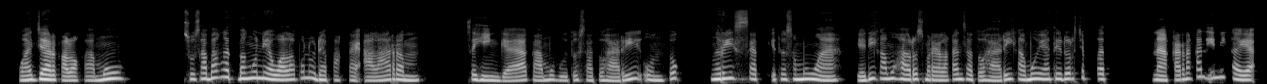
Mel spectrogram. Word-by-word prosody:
wajar 220 +3 +5
kalau 190 -2 -1
kamu 220 +9 +2 0.6
susah 245 +1 -2
banget 300 0 -1
bangunnya, 275 0 +4
walaupun 225 +7 +2
udah 220 -6 +2
pakai 195 -2 -7
alarm, 195 +2 0 0.5
sehingga 190 -3 +1
kamu 195 +2 -1
butuh 190 +2 -5
1 190 -1 -5
hari 205 +10 -1
untuk 210 +7 -2 0.2
ngereset 245 -1 +1 0.2
itu 235 +1 -3
semua. 230 -5 +3 0.2
Jadi, 195 +9 0
kamu 265 0 +1
harus 240 -2 0
merelakan 205 +3 0
1 210 -5 -3
hari, 195 +5 -1
kamu 245 +2 +3
yang 240 - -1
tidur 255 0 0
cepat. 250 -4 -6 0.4
Nah, 210 -2 +3
karena 210 +5 -1
kan, 350 - -3
ini 320 +4 -4
kayak, 210 -4 +2
225 Hz, 160 wpm, -19 LUFS, 195-250 Hz, 0.6 s, wajar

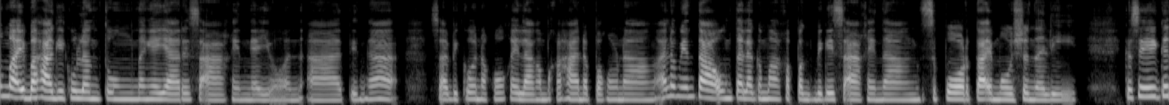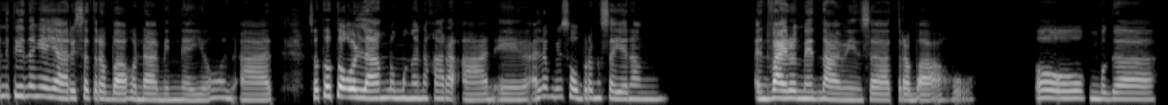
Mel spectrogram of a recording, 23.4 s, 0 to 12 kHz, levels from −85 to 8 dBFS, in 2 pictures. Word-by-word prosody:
maibahagi 255 -3 +6
ko 240 0 +1
lang 220 -2 +1
'tong 210 -2 -1
nangyayari 205 -2 +1
sa 180 -2 -4
akin 185 0 -7
ngayon 90 - -6
at 180 0 -5
yun 195 +2 -4
nga 210 -1 -2 0.3
sabi 200 0 -2
ko 215 +2 -5
nako 205 +1 -4
kailangan 195 -3 -1
makahanap 195 -1 -2
ako 195 +1 -4
ng, 190 0 -4
alam 265 +7 -1
mo - - -3
yung 295 0 -3
taong 245 -4 +4
talagang 220 -2 +1
makakapagbigay 205 -2 -2
sa 195 - 0
akin 190 0 -4
ng 190 -1 -3 0.2
supporta 210 0 +3
emotionally. 195 -1 0 0.4
Kasi 290 +2 +2
ganito 315 +1 0
yung 315 -1 +1
nangyayari 260 -5 +2
sa 260 - 0
trabaho 220 -3 0
namin 190 -2 -2
ngayon 190 +7 -5
at 185 0 -4 0.3
sa 255 - -1
totoo 305 -1 +6
lang 245 0 +3
nung 245 - 0
mga 235 -1 +1
nakaraan, 200 -4 -4
eh, 195 0 -4
alam 285 +6 -4
mo 275 - -7
yung 275 - -10
sobrang 255 -2 0
saya 225 -3 -2
ng 210 -1 -3 1.0
environment 235 0 +6
namin 190 -4 -1
sa 190 -1 -1
trabaho. 190 +2 -4 0.6
Oo, 240 -1 +2
kumbaga, 215 -2 -1
210 Hz, 145 wpm, -23 LUFS, 195-235 Hz, 1.0 s, maibahagi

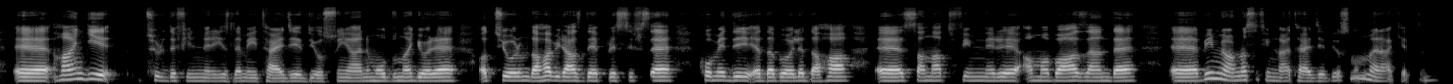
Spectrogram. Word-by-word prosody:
eee, 170 -1 +7
hangi 240 - +1 0.2
türde 175 -3 -6
filmleri 165 -2 -9
izlemeyi 155 -1 -6
tercih 150 0 -2
ediyorsun? 150 +1 -6
Yani, 155 0 -4
moduna 170 0 -2
göre, 170 0 +3 0.2
atıyorum, 185 - 0
daha 185 +3 +4
biraz 175 -1 +2
depresifse 175 +1 +1 0.2
komedi 190 -2 -1
ya 175 -2 0
da, 170 0 +4
böyle, 175 0 +1
daha, 180 +3 +2 0.3
eee, 170 0 +5
sanat 180 +1 -4
filmleri 175 -2 -2
ama 175 +1 -5
bazen 175 0 +1
de, 175 +1 +4 0.3
eee, 170 0 +4
bilmiyorum. 245 -8 -1
Nasıl 205 +2 -4
filmler 170 -5 -9
tercih 155 0 -4
ediyorsun? 175 +3 -11
Onu 135 - -8
merak 160 -1 -6
ettim. 190 +1 -18
175 Hz, 140 wpm, -23 LUFS, 165-180 Hz, 0.3 s, eee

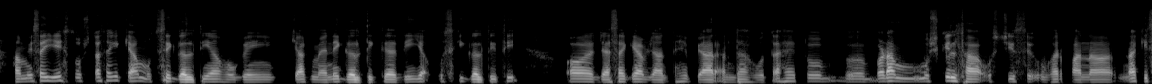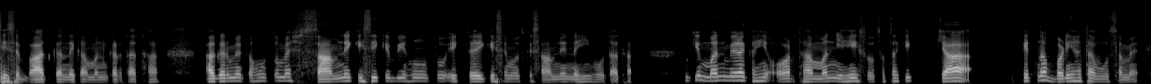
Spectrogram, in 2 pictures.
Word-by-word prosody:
हमेशा 145 +6 +1
ये 170 +2 +2
सोचता 160 +1 -5
था 180 +2 -4
कि 185 - -3
क्या - - +3
मुझसे 145 +2 -2
गलतियाँ 125 +1 +4
हो 115 0 -5
गईं? 115 0 -3 0.2
क्या 120 - +3
मैंने 115 +3 0
गलती 115 +1 +5
कर 115 +1 +3
दी 125 +3 -4
या - - +2
उसकी 150 - -11
गलती 120 +1 +3
थी? 160 +8 -6 0.5
और 130 -1 +3
जैसा 115 +3 +2
कि 130 0 0
आप 125 - +3
जानते 110 +3 -2
हैं 140 +1 -7
प्यार 110 0 +4
अँधा 110 +3 -4
होता 105 -1 -5
है। 145 +1 -4
तो 145 0 -4
अ, 140 -3 -8
बड़ा 155 +2 +7
मुश्किल 145 +3 +1
था 125 -1 +6
उस - - -10
चीज़ 130 - -6
से - - -8
उभर 120 +2 -5
पाना। 110 0 +1 0.3
ना 145 - +6
किसी 145 0 +1
से - - -2
बात 115 +1 +7
करने 115 0 -1
का 115 - -4
मन 110 0 -8
करता 110 -1 -4
था। 110 -1 -9 0.6
अगर 150 +2 +3
मैं 160 +1 -1
कहूँ 155 +3 -6
तो 170 - -7
मैं 170 0 -1 0.2
सामने 130 +7 +6
किसी 155 0 -1
के 155 - -5
भी 150 +1 -5
हूँ 155 -1 -5
तो 150 - -7
एक 140 -1 -4
तरीके 135 0 +1
से 140 +1 -8
मैं 135 - -7
उसके 135 - -13
सामने 125 +2 -4
नहीं 120 +3 -5
होता 110 -2 -5
था। - - -9 0.5
क्योंकि 165 +5 -3
मन 175 +1 +3
मेरा 185 0 +6
कहीं 165 +1 -2
और 140 - -1
था 130 - +2
मन 135 +4 -1
यही 145 +2 0
सोचता 130 0 -12
था - - -1
कि, 165 - -3 0.3
क्या 150 0 +9 0.6
कितना 160 +5 +2
बढ़िया 150 0 +1
था - - +4
वो 125 -1 -8
समय 115 0 -7
135 Hz, 220 wpm, -30 LUFS, 115-155 Hz, 0.6 s, क्या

